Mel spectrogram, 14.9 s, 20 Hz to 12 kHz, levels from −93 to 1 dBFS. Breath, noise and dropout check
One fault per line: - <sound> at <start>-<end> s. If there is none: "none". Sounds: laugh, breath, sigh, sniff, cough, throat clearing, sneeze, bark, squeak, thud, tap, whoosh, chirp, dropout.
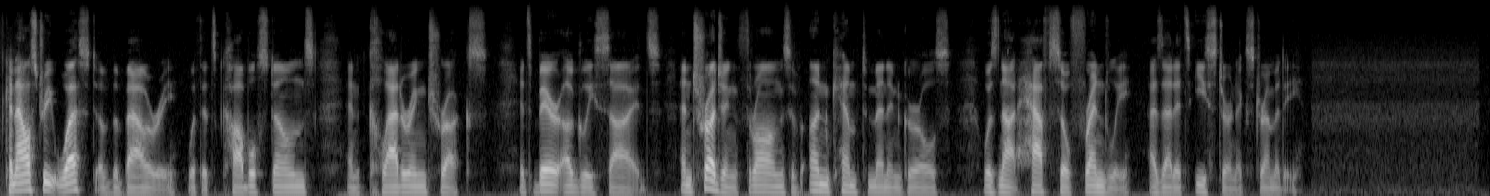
none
